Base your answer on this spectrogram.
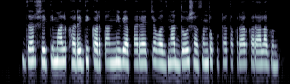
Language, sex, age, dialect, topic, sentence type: Marathi, male, 60-100, Varhadi, agriculture, question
